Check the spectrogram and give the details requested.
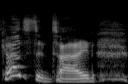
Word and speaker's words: Constantine: absolutely nasty and that's how he likes it pronounced Constantine great pick Eric thank you and our guest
